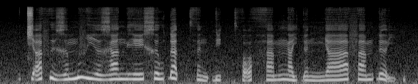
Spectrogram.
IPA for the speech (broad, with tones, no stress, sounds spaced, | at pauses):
t͡ɕ a̰ː˧˥ f ɨ˧˩ ɣ ə˨˦ m v i˨˩ ə̯ ɣ a˧ n ɣ e˨˦ x ə˨˦ w ɗ a˦˥ t̚ t̪ʰ ə˧˩ n ɗ i˨˩ t̚ t̪ʰ ɔ̰˧˥ h a˨˦ m ŋ a˨˩ j ɗ ə˨˩ n ɲ aː˨˦ f a˨˦ m ɗ ə̰˧˨ j ʔ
